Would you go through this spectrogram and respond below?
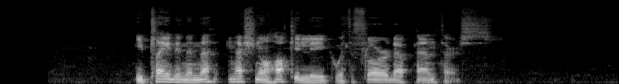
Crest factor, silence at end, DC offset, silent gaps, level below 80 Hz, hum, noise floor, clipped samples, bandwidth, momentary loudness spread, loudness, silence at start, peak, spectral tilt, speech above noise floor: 20 dB; 1.35 s; under 0.1%; none; -54 dBFS; none; -62 dBFS; under 0.1%; 15.5 kHz; 13 LU; -19 LUFS; 1.35 s; -2 dBFS; -6 dB/octave; 43 dB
